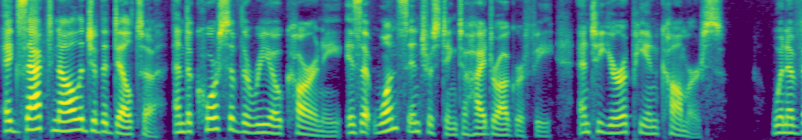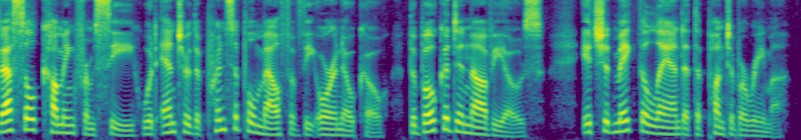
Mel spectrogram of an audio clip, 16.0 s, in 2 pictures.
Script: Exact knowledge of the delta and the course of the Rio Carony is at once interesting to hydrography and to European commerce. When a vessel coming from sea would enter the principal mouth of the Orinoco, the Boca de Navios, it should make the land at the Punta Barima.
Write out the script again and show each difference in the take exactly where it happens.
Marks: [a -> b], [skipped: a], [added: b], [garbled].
Exact knowledge of the delta and the course of the Rio Carony is at once interesting to hydrography and to European commerce. When a vessel coming from sea would enter the principal mouth of the Orinoco, the Boca de Navios, it should make the land at the Punta Barima.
